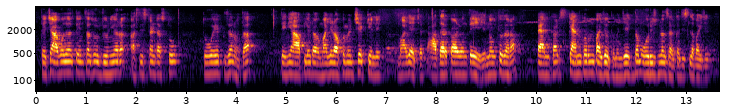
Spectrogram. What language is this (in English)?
Marathi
